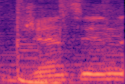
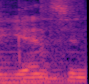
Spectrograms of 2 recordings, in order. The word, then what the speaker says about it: Jensen: I'm joined today with Jensen. Is that right? Is it Jensen? It's not Jensen. It's not saying. Did I pronounce that right? It is Jensen. Yes.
